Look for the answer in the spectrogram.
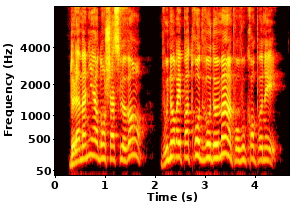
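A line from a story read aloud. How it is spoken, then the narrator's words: Shouted. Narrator (French): cria-t-il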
